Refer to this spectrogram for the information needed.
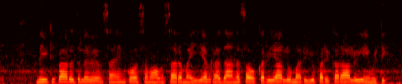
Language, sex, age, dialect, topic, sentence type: Telugu, female, 25-30, Telangana, agriculture, question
